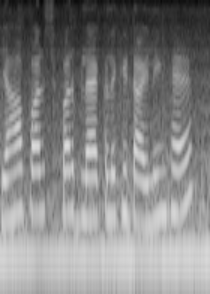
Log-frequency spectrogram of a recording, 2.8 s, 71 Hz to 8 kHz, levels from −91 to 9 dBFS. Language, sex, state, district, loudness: Hindi, female, Uttar Pradesh, Lucknow, -12 LUFS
